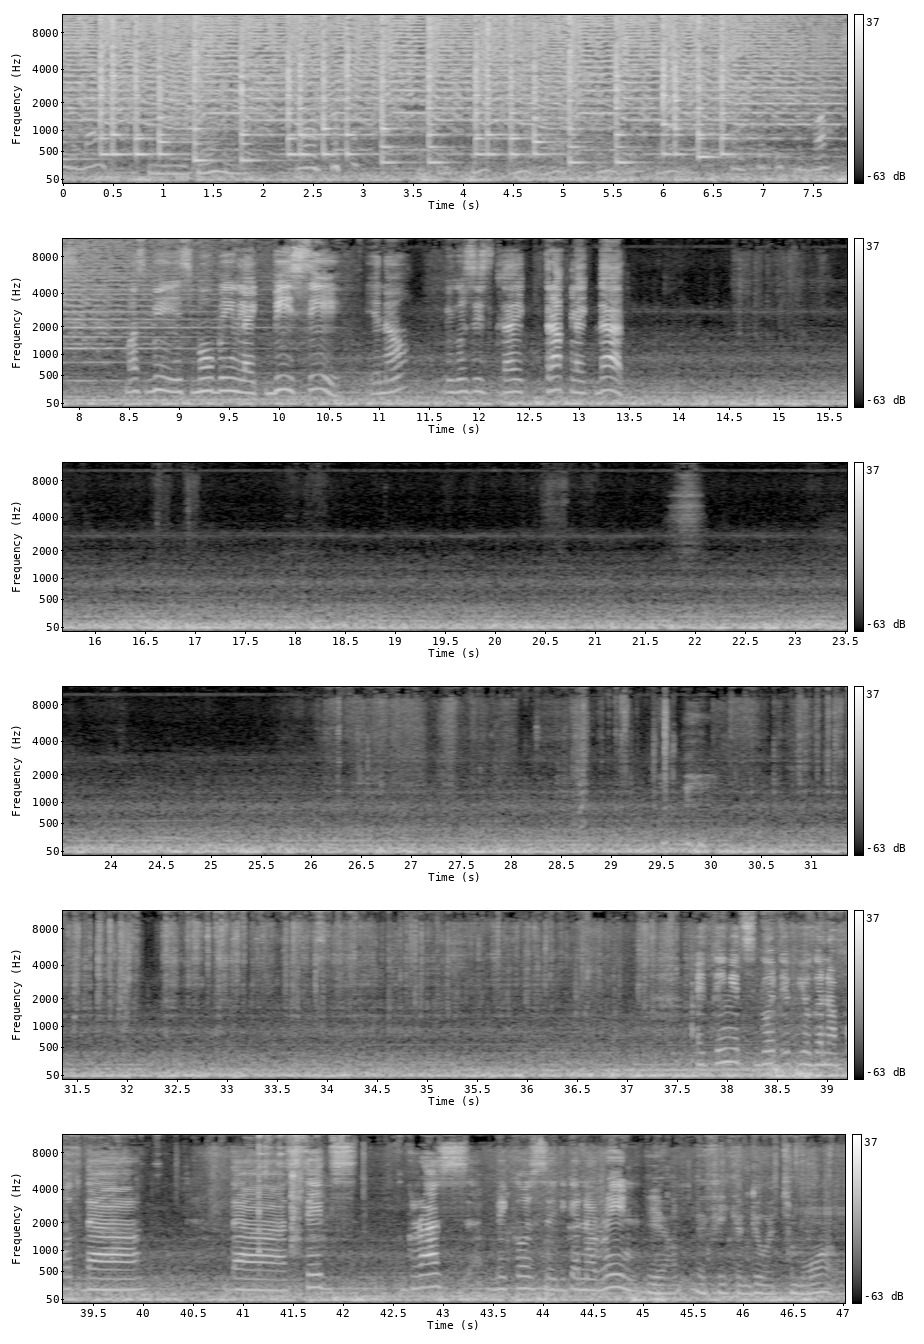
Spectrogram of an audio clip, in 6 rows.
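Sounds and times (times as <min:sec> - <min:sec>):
car driving rumble: 0:25.7 - 0:47.0.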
